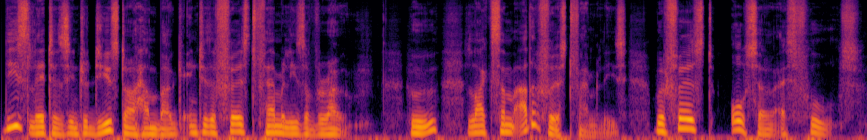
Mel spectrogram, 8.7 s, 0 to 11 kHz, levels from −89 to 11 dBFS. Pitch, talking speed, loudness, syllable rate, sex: 115 Hz, 150 wpm, -18 LUFS, 5.0 syllables/s, male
